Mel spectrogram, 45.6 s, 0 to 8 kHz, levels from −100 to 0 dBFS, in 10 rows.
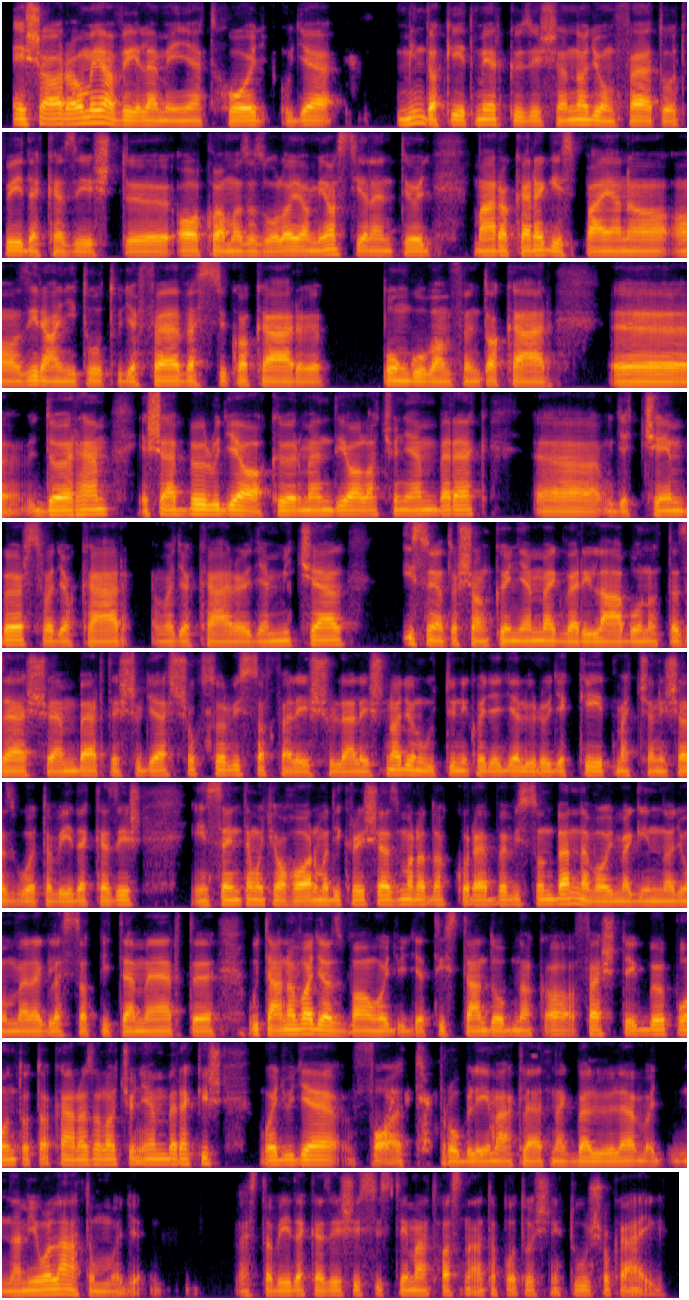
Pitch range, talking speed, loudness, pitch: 90-105 Hz, 175 wpm, -22 LUFS, 95 Hz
